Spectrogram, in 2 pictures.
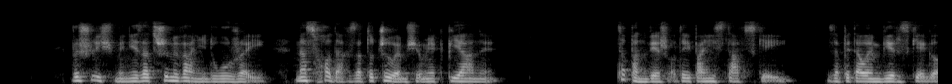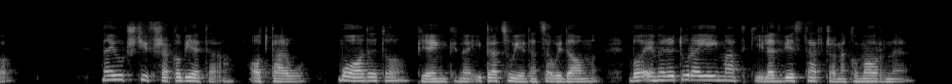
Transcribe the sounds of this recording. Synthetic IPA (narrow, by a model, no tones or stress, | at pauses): vɘʂlʲiɕmɘɲɛzatʂɘmɘvaɲid̪wuʐɛ̰j | nasxɔd̪a̰ɣzat̪ɔt͡ʂɘwɛmɕɛ̰w̃jakpʲijanɘ̰ | t̪sɔpanvʲjɛʂɔ̰t̪ɛjpaɲist̪afskʲḛj | zapɘt̪awɛmvʲiɾskʲɛɡɔ̰ | najut͡ʂt͡ɕifʂakɔbʲjɛt̪ʰa̰ɔ̰t̪paɾw | mwɔd̪ɛt̪ɔpʲjɛŋknɛʔipɾat̪sujɛnat̪sawɘd̪ɔmbɔɛmɛɾɘt̪uɾajejmat̪kʲḭlʔɛd̪vʲjɛst̪aɾt͡ʂanakɔmɔɾnɛ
